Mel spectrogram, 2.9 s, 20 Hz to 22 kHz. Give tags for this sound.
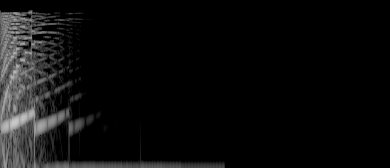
8bit; intercom; videogame

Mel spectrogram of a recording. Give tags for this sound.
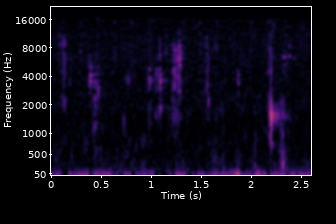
cream; paste; toothpaste

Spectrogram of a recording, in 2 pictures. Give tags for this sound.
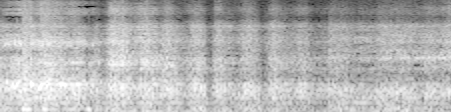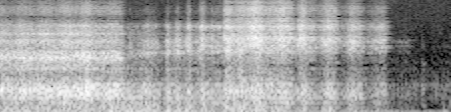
kaoss; musik; noisy; processed; vocals; weird

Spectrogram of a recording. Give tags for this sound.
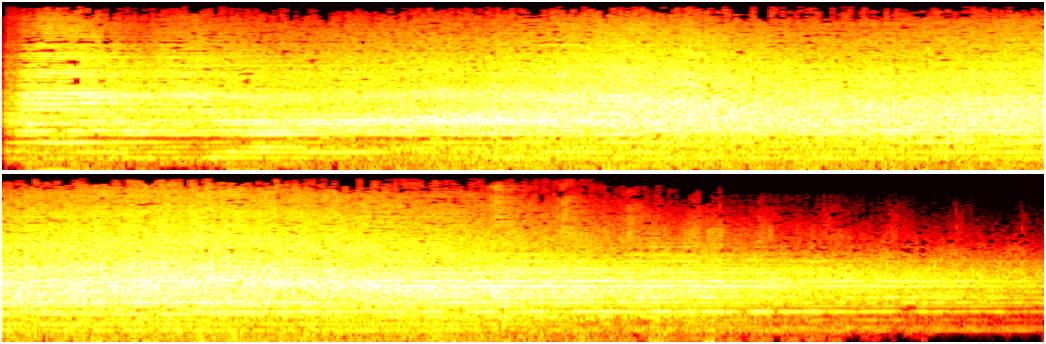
ambience; ambient; athmosphere; cinematic; dark; drone; dungeon; pad; scary; soundscape

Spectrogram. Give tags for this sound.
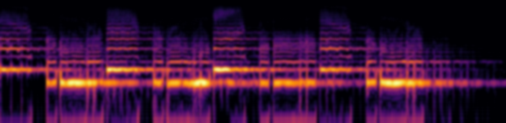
atmosphere; bass; beat; club; dance; drum; effect; electro; electronic; fx; house; layers; loop; music; rave; sound; synth; techno; trance

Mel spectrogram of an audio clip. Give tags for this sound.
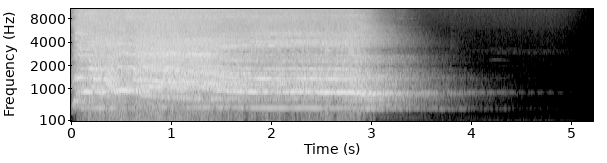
distorted; distortion; male; reverberant; scream

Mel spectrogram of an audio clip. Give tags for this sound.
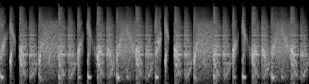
drums; hard; percussion; processed; rhythm

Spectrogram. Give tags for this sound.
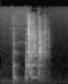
hit; impact; wooden

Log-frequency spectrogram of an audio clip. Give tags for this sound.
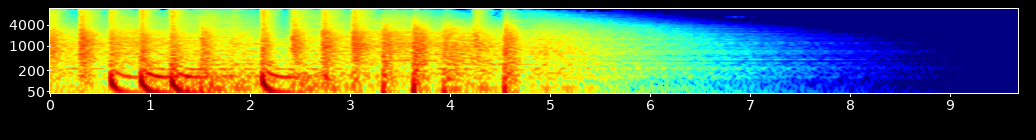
120BPM; ConstructionKit; dance; electro; electronic; loop; percussion; rhythmic

